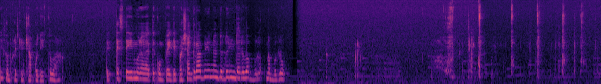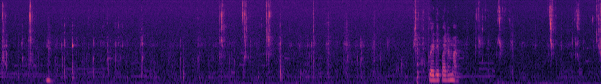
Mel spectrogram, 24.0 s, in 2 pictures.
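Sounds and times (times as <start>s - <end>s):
person chewing with wet smacks: 8.9s - 20.6s, 21.2s - 24.0s.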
